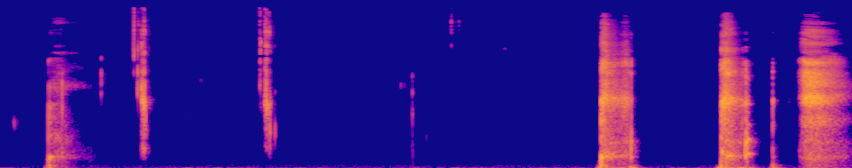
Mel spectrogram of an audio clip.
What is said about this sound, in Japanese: キスしちゃったね。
